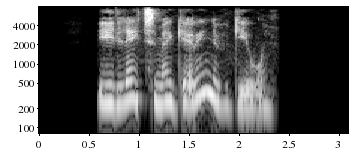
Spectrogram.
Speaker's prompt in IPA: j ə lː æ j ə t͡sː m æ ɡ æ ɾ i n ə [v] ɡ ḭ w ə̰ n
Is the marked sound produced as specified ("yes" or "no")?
yes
